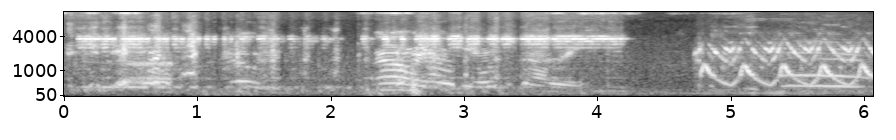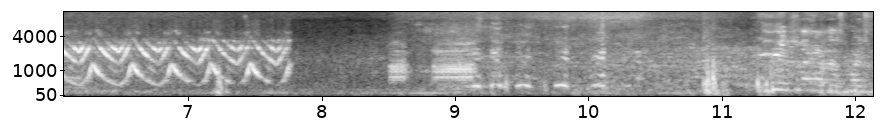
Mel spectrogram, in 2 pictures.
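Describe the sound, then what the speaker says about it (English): An old-style truck siren on a convoy vehicle rolling toward DC wails in rising and falling sweeps, sounding loud and near. Road noise and talk surround it, with a short pause partway through. "That was my siren."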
